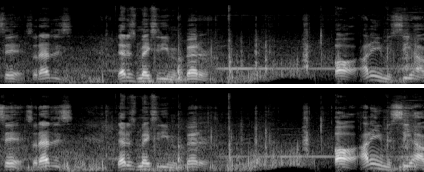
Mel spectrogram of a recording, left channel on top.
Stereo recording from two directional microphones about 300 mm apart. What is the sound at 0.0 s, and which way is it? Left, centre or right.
Speech, centre.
